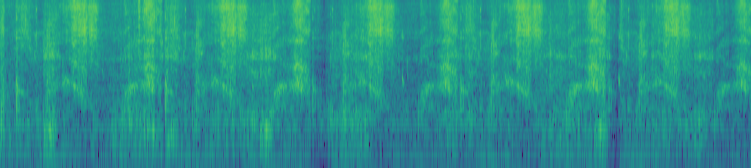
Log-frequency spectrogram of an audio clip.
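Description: Rhythmic chewing and crunching, a crunch about every three-quarters of a second, like an animal eating dry food.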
